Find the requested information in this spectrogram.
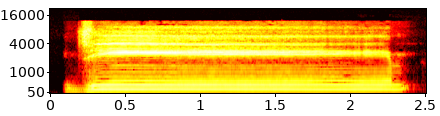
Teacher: জিহ্বার মধ্যখান তার বরাবর উপরে তালুর সাথে লাগিয়ে উচ্চারণ করতে হবে। জিম। শক্ত করে 3 আলিফ টান হবে।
